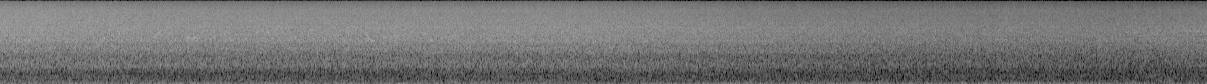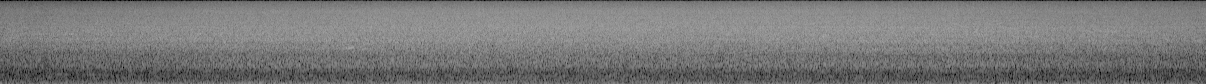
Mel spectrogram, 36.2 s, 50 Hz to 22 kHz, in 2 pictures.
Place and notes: recorded on a field road, in front of a few big willows, on a windy day. (roland r-07)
